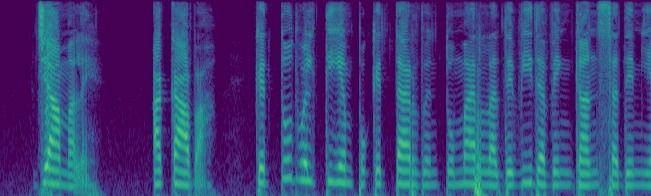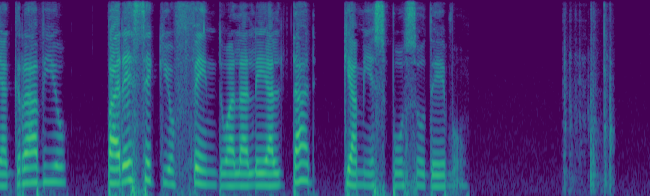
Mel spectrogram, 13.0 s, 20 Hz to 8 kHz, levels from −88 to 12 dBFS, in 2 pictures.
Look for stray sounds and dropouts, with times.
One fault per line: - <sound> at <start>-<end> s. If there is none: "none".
- thud at 12.1-12.7 s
